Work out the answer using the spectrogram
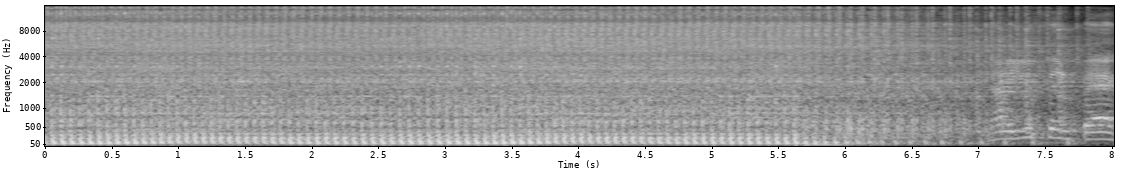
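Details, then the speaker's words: Cub Cadet 72 garden tractor with a 7 horsepower single-cylinder engine, very low on gas: strong, even thumping at a steady speed, then it fades and sputters out at the end; otherwise runs healthy. "The 72 seems to run quite well, and actually we're going to fire it here tonight in the video. Love the sound of these cooler 7 horsepower motors."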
